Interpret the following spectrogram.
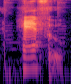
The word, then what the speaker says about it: Hafu: Yeah, actually, Ryan, why don't you call her Hafu? Because I respect the way people want things to be pronounced.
